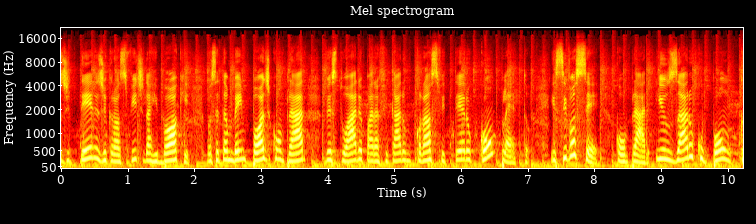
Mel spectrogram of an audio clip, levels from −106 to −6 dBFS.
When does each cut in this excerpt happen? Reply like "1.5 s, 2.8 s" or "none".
none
